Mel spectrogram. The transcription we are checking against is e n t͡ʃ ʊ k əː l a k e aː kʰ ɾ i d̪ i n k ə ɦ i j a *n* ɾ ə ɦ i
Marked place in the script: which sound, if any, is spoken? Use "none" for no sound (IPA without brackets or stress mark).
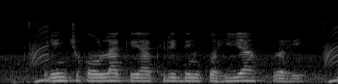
none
